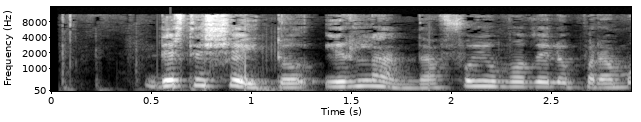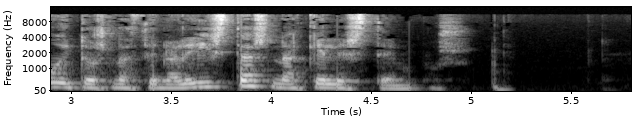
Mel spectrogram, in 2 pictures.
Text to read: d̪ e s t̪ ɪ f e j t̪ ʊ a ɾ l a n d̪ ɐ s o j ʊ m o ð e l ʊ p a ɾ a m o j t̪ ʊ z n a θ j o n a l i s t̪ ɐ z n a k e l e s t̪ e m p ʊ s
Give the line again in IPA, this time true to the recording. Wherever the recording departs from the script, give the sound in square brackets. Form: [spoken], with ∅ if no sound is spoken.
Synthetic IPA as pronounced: d̪ e s t̪ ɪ [ʃ] e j t̪ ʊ [i] ɾ l a n d̪ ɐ [f] o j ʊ m o ð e l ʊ p a ɾ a m o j t̪ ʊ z n a θ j o n a l i s t̪ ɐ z n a k e l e s t̪ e m p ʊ s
